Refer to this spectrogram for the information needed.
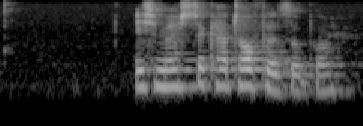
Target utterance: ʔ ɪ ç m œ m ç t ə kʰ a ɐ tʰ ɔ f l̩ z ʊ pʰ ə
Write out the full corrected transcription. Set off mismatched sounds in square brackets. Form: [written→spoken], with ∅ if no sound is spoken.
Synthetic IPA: ʔ ɪ ç m œ [m→∅] ç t ə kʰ a ɐ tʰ ɔ f l̩ z ʊ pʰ ə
